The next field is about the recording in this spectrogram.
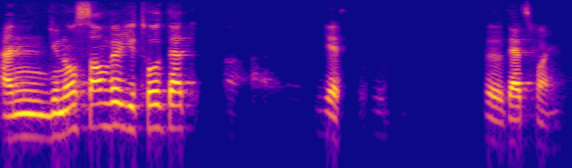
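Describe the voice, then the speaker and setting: A man from Iran with an Iranian accent, a native Persian speaker, chatting casually and haltingly as a guest on a call. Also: mid-range voice, lively intonation. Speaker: interview guest, illustrator. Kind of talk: casual video-call chat. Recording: dull, lo-fi internet call audio.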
